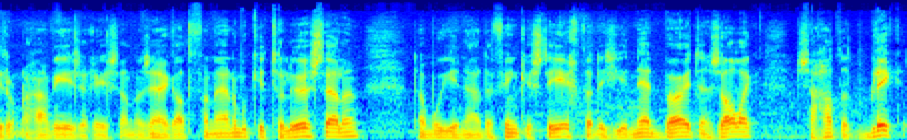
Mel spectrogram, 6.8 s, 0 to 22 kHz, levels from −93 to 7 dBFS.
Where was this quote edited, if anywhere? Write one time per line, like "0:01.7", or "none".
none

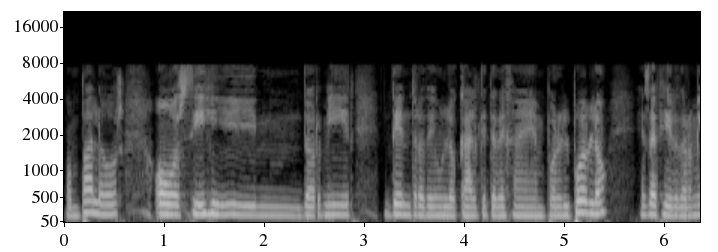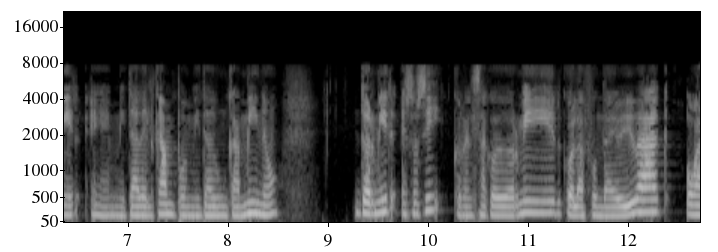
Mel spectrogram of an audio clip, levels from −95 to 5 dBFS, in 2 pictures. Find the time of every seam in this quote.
none

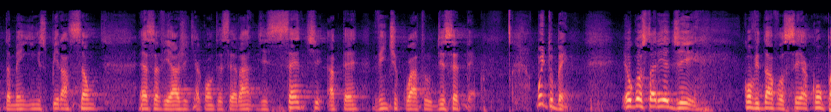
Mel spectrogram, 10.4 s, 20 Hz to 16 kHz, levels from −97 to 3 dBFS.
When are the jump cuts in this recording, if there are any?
0:04.6

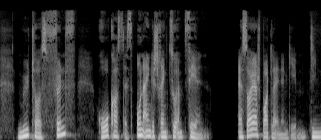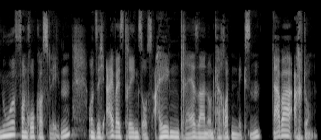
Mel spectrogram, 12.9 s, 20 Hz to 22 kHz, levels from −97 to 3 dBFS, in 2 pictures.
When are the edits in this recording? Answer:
none

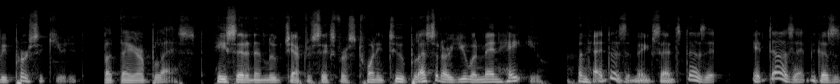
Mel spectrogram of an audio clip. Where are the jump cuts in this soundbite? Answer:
0:00.9
0:02.1

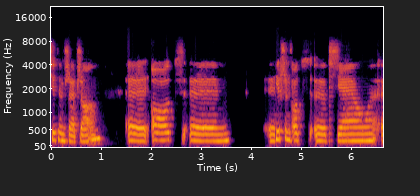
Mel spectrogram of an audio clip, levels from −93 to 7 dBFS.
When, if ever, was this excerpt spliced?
0:02.0
0:04.5
0:04.8
0:05.6

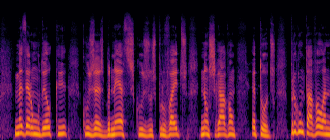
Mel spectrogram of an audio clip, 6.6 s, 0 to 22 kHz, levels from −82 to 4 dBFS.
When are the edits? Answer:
none

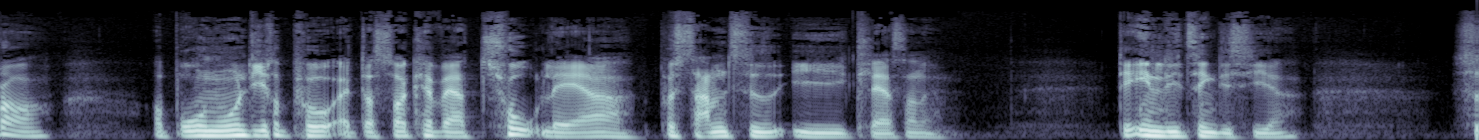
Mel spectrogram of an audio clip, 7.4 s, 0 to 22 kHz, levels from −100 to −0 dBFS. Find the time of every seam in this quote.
0:01.4
0:03.2

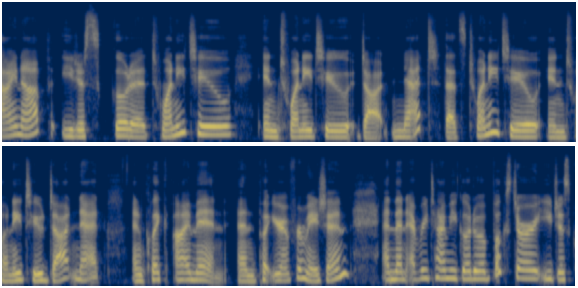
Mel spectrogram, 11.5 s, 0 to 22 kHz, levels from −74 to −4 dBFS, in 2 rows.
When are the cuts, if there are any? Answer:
none

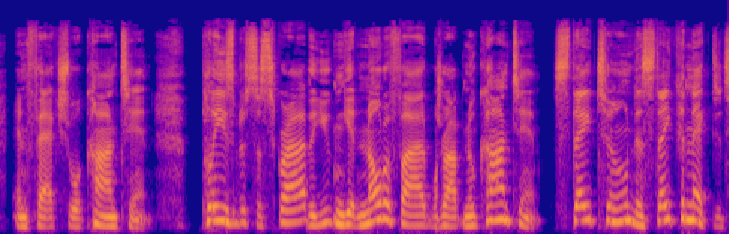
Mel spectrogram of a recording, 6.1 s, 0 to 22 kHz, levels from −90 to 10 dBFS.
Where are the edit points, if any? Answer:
0:02.0
0:02.6
0:03.6
0:04.6

